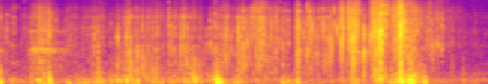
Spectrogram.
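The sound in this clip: A Christmas present sealed with a lot of tape is unwrapped with irregular crinkling of paper and tearing of tape, faint to moderate in loudness, with sharper ripping bursts toward the end.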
